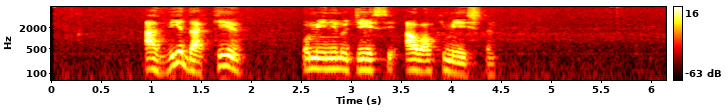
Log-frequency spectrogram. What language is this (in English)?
Portuguese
